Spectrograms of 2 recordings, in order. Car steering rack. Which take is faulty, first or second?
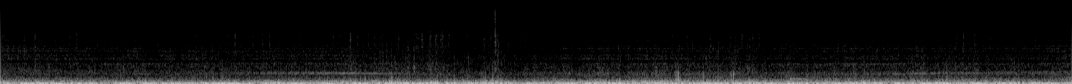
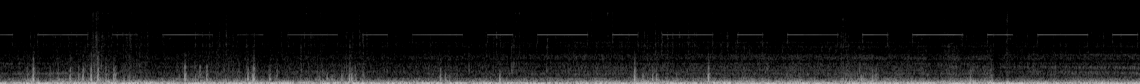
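second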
